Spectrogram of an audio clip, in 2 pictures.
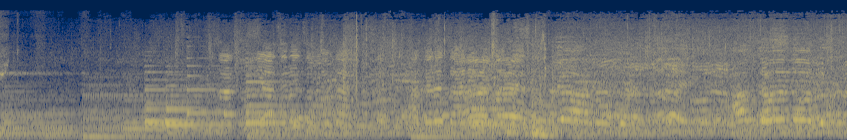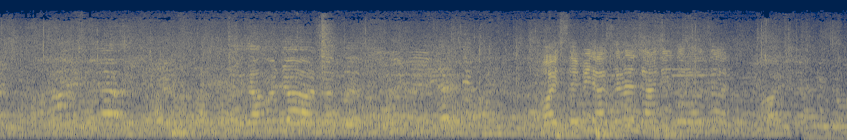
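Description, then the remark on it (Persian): A busy fish market crowd in Rasht, with vendors calling out and many voices overlapping into a steady hubbub that stays loud throughout with no quiet moments. “این صدای بازار ماهی فروش های رشت بود”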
